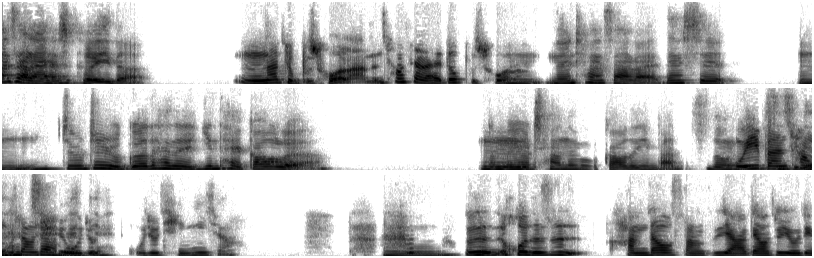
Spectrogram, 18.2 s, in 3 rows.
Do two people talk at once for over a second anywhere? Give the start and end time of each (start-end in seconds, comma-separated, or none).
11.6-13.0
